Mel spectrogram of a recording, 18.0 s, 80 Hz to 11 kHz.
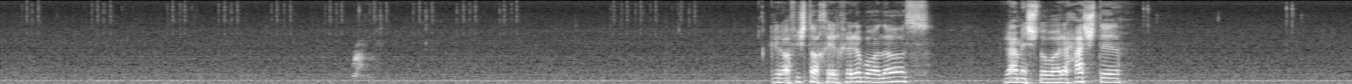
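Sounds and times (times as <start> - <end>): faint steady hum: 0.0 - 18.0
faint keyboard typing clicks: 0.3 - 0.6, 1.2 - 1.6, 2.2 - 7.0, 8.1 - 9.4, 15.2 - 15.5, 17.1 - 17.5.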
